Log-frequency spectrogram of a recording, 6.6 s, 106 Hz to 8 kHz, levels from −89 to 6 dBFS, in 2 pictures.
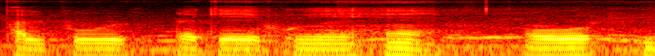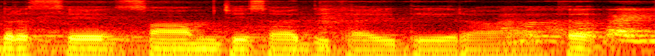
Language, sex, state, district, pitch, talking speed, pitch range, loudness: Hindi, male, Rajasthan, Jaipur, 95 Hz, 120 wpm, 90-100 Hz, -17 LUFS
